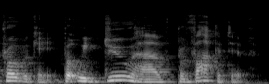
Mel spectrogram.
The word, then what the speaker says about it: provocative: So what happens in this case is, notice there is no shift in the position of accent. Provoke, provocative. That means it's that second syllable that will be stressed.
